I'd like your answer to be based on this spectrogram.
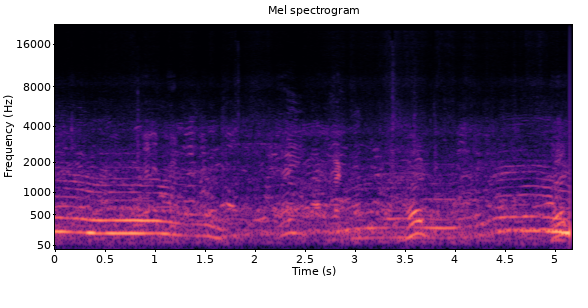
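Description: A crossbred bull at a village cattle market in Kaharol, with a low moo rising briefly amid steady close talk and crowd chatter.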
